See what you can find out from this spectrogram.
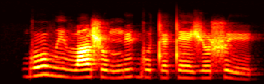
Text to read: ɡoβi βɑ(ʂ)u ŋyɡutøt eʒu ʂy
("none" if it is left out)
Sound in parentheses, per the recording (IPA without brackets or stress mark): ʂ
